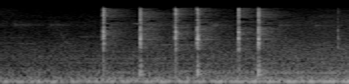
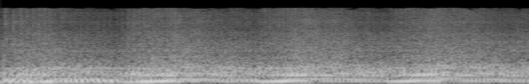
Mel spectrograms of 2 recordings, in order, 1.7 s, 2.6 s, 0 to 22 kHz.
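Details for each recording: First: Yamaha Vega ZR, key on, starter button pressed: sharp dry clicks, about six in under a second, from the starter drive area, no cranking; battery reads only 9 V (should be 12.6 V minimum), so it is flat, though the starter brushes may also be faulty. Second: Yamaha Vega ZR after electric starter repair (previously only clicking): engine catches and runs, blipping up and back down smoothly with no grinding or clatter; normal start and running.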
